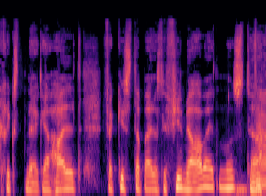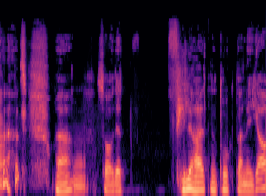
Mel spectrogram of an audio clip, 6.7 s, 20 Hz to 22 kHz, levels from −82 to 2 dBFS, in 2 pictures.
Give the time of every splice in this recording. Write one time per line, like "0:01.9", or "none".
0:04.0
